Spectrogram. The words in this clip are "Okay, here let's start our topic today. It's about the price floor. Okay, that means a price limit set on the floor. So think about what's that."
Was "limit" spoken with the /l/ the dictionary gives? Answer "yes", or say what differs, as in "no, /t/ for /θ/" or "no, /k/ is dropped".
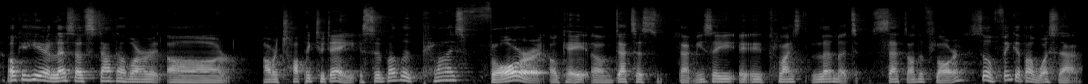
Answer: yes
